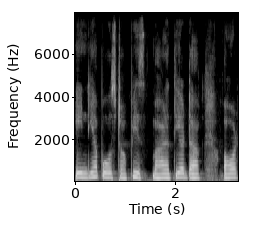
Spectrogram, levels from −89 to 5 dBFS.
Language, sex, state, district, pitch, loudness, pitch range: Hindi, female, Delhi, New Delhi, 205 Hz, -19 LUFS, 195-215 Hz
